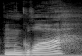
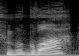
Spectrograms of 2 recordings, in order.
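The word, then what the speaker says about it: Mgła: Um, most of you probably know them because their name is spelled very different than how it's pronounced. So it's spelled M G L A, but that's pronounced Mgwa. – Mgwa. It's the Polish word for fog, and um, they kind of.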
